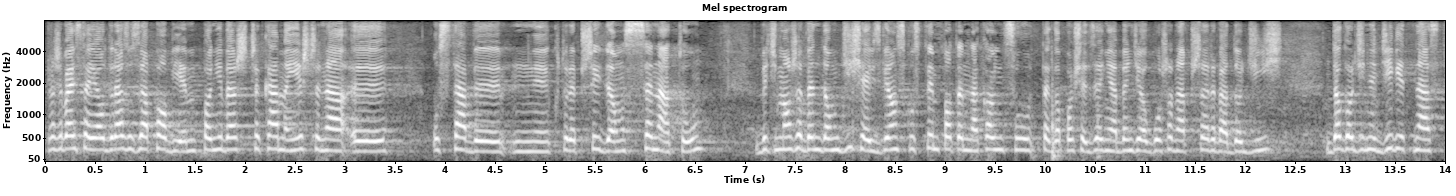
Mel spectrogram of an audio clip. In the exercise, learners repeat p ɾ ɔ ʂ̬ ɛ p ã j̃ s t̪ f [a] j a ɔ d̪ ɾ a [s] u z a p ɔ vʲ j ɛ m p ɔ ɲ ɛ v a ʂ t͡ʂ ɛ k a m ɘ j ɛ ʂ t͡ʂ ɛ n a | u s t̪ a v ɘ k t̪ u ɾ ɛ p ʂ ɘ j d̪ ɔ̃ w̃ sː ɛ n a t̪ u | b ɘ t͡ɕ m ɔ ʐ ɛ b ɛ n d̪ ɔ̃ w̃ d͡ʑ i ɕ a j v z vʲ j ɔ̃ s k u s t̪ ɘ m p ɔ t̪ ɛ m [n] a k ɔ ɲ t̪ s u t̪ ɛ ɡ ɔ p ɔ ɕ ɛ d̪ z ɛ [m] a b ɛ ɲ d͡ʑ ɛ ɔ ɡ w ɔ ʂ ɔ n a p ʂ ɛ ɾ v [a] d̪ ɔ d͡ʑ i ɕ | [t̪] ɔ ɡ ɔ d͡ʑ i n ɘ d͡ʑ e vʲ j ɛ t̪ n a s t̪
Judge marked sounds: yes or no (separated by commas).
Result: yes, no, yes, no, yes, no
